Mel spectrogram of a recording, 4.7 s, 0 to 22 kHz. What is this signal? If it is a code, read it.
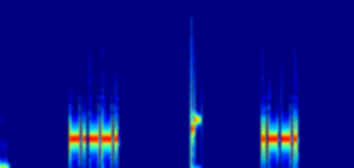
Morse code, heard as a keyed tone, about 27 wpm, 700 Hz. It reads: <KN> P
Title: Single Character (Letter:Number:Punctuation:Prosign) 28wpm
